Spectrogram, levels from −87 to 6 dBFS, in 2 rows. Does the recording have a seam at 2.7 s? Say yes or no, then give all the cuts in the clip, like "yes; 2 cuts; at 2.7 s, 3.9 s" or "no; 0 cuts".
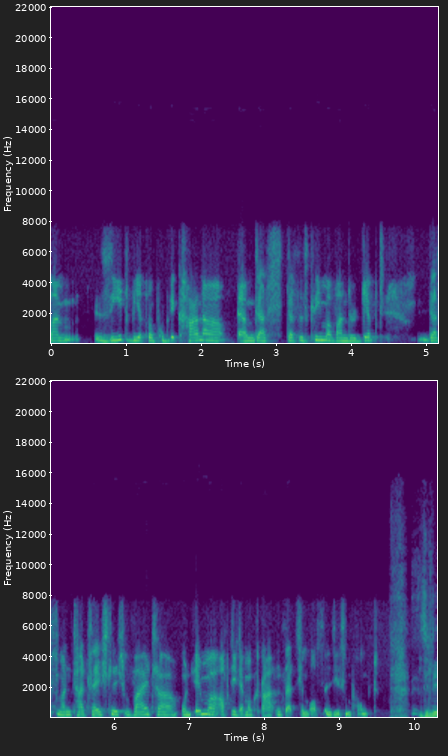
yes; 2 cuts; at 2.7 s, 4.8 s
